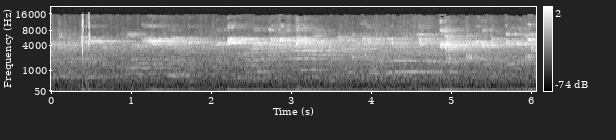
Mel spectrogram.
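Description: A basketball bouncing on a hardwood gym court and short sneaker squeaks, with one sharp knock about half a second in.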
